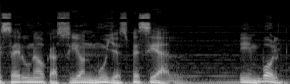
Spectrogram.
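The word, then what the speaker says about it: Imbolc: una ocasión muy especial in bolt viene de inbol pronunciado y molge con una vocal ligeramente átona entre la L y la g que significa en el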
